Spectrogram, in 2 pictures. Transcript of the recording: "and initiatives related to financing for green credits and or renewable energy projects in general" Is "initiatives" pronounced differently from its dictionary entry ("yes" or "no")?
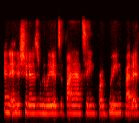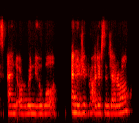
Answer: no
